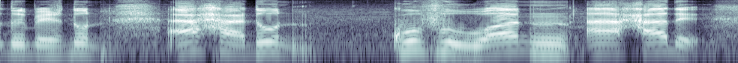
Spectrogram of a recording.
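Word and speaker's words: أحد: পেশ দুন আহাদুন কুফুয়ান আহাদ ওয়াকফ করলে আহাদুন হবে না আহাদ ওয়ালাম ইয়াকুল্লাহু কুফুয়ান কুফুয়ান আহাদ ওয়ালাম ইয়াকুল্লাহু কুফুয়ান আহাদ আমার সাথে সাথে শুরু থেকে বলেন কুলহু আল্লাহু আহাদ اللہ لলাম یلد ولم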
